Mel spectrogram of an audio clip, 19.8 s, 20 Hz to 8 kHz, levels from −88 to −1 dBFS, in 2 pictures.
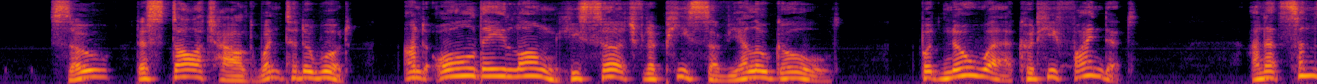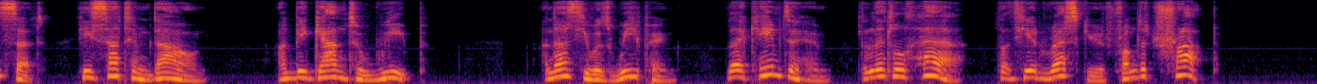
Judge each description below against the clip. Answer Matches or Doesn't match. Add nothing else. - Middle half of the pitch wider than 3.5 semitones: Matches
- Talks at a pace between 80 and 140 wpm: Doesn't match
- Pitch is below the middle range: Doesn't match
